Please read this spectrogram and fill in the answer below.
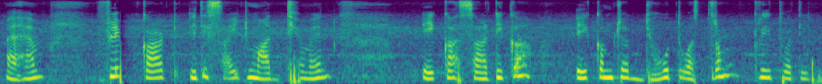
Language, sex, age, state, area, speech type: Sanskrit, female, 18-30, Rajasthan, rural, spontaneous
